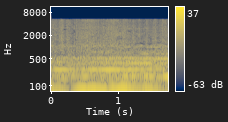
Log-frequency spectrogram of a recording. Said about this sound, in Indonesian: Aku menyalakan mobil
